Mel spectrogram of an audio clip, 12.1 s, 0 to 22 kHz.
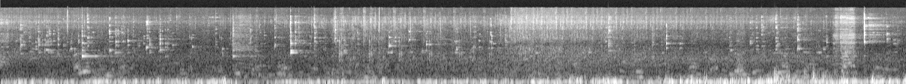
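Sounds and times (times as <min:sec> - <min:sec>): water trickling and dripping: 0:00.0 - 0:12.0.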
